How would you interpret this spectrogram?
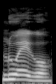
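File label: Spanish, female; later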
